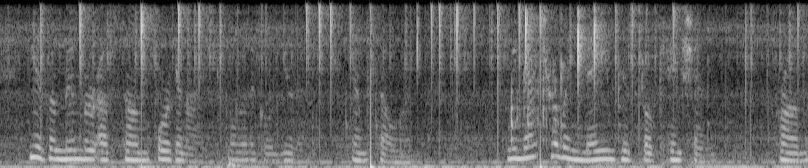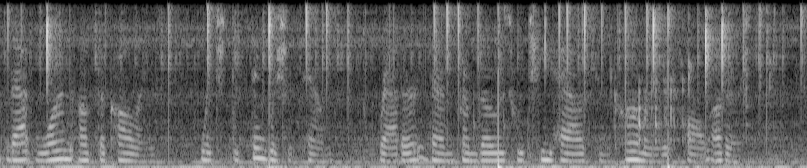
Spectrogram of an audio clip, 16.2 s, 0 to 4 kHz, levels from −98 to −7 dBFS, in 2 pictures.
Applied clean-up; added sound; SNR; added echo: none; Sink (filling or washing); -1 dB; reverberation time 0.4 s.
